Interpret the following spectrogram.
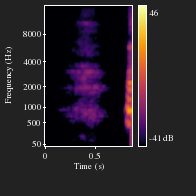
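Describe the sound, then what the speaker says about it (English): A single human sneeze, a faint breathy intake followed by a sharp, loud, abrupt burst at the very end. "I'm sorry you had to share in my sneeze."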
